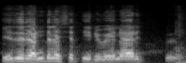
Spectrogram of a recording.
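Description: Middle-aged man, high voice, fast pace, casual dealer talk, brief answers, mix. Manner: short answers with English car terms mixed into Malayalam. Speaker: used-car dealer. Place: open-air car lot.

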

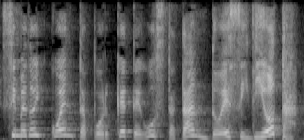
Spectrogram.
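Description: A woman's voice: medium pitch, slow, breathy edge. A woman voicing a hot-tempered, jealous young man in a storybook romance. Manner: shouting, then pleading.

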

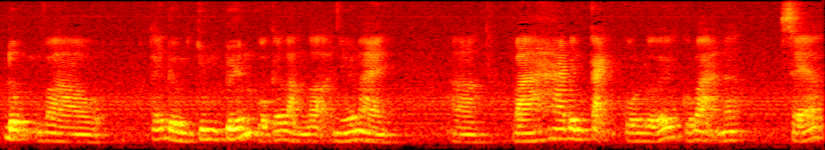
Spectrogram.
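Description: A man whose first language is Vietnamese, teaching pronunciation; he talks haltingly with many fillers and says example words over and over. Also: medium pitch, darkish tone, slight background noise. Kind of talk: explaining a lesson with hand demonstrations. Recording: echoey room, voice from a distance.

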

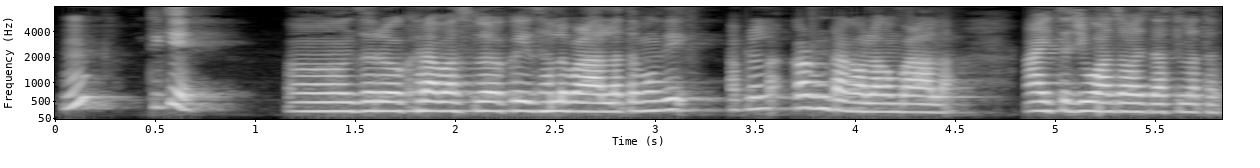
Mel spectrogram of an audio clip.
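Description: A woman voicing a calm female hospital doctor in a cartoon story, explaining patiently. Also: on the high side, fast, close to an everyday voice.

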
